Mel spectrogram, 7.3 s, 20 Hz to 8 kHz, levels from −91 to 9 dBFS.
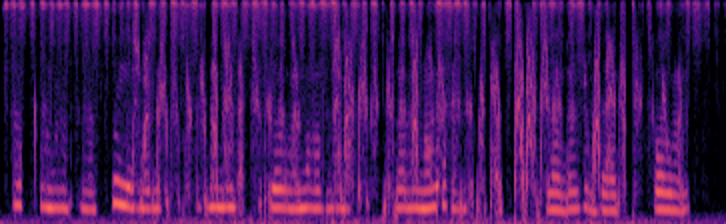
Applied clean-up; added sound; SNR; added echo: neural diffusion model UNIVERSE++.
